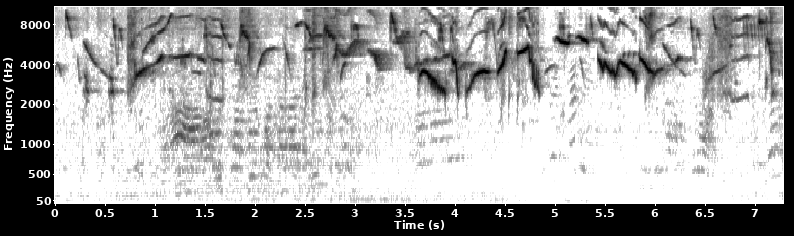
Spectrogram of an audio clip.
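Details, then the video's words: A female Oriental magpie-robin calling so a silent male will sing: varied chattering and slurred whistles at first, then loud, evenly spaced bright whistled notes in a quick series. "Suara Kacer Betina Untuk Pancingan Kacer Jantan Yang Macet Bunyi Agar Gacor"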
